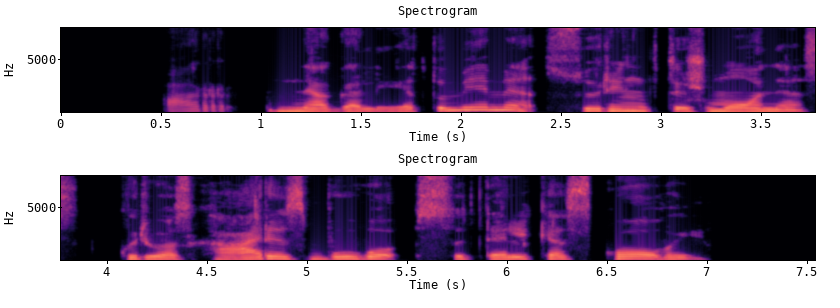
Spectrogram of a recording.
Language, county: Lithuanian, Šiauliai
